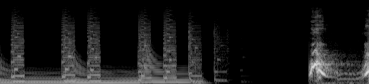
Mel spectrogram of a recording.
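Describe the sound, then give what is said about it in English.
A few bright plucked musical notes ring out, then after a short pause a dog lets out a loud bark, with a second one starting just as it ends. “You hear that? Your dog knows spring is coming sooner than you think.”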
